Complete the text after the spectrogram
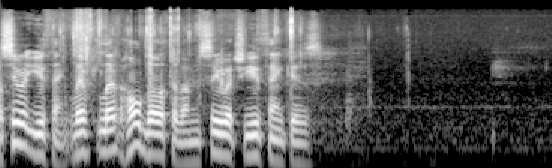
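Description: Hard plastic card cases tap and clack as they are handled.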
